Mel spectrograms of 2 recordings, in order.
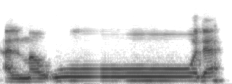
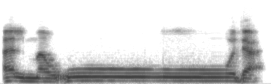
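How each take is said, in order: First: The long vowel is held for four counts. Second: The long vowel is held for six counts.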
